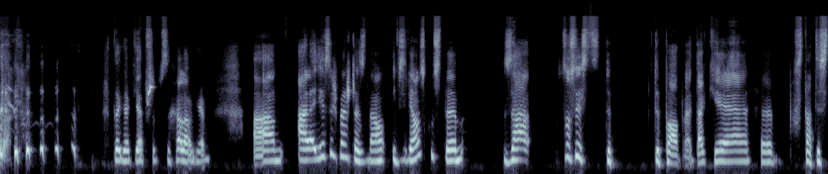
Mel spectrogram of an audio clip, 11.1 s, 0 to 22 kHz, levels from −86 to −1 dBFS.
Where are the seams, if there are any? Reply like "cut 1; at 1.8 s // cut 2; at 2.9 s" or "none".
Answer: cut 1; at 10.1 s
